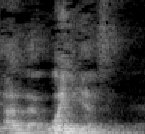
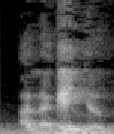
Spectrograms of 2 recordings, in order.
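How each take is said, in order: First: The u before the e is sounded. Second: The u before the e is silent. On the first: "cuando lleva los dos puntitos se dice halagüeñas" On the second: "Si no llevara los puntitos se diría halagueñas"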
